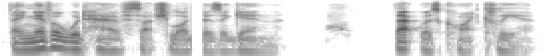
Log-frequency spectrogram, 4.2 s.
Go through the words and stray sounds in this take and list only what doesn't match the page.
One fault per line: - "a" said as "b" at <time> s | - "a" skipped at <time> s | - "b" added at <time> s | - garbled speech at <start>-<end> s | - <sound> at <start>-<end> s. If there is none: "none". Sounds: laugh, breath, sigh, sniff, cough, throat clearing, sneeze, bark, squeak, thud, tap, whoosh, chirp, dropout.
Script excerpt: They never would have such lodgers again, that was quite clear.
- dropout at 1.4-1.5 s
- bark at 2.4-2.7 s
